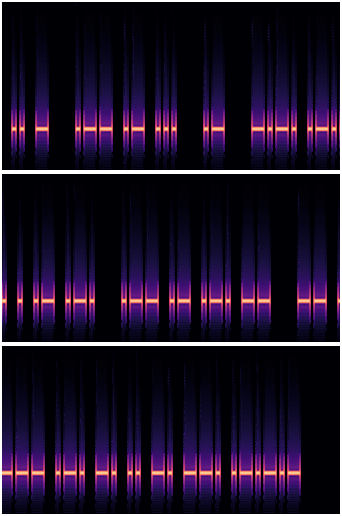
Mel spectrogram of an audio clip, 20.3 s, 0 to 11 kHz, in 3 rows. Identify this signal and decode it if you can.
Morse code, heard as a keyed tone, about 16 wpm, 700 Hz. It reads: IT WAS A CLEAR WARM MORNING.
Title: Sentences from Top 1000 Words - Review Part 2 - 15wpm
